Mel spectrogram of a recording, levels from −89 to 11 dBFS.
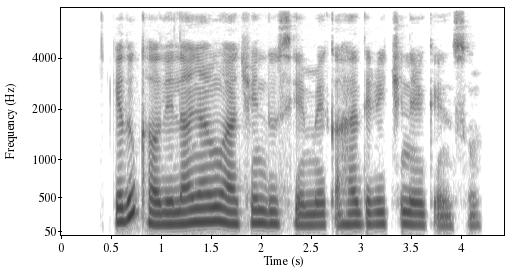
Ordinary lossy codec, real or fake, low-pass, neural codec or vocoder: none; real; none; none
